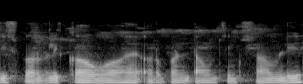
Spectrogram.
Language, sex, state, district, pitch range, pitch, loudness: Hindi, male, Uttar Pradesh, Shamli, 90-95 Hz, 95 Hz, -20 LUFS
